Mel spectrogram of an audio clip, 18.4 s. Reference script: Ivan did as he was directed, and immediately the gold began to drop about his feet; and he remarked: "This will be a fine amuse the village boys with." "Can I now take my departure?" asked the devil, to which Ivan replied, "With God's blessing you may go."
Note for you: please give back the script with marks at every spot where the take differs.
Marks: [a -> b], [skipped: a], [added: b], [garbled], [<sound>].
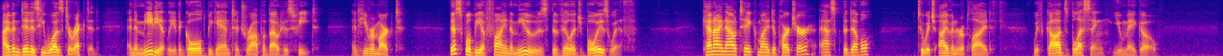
Ivan did as he was directed, and immediately the gold began to drop about his feet; and he remarked: "This will be a fine amuse the village boys with." "Can I now take my departure?" asked the devil, to which Ivan replied, "With God's blessing you may go."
